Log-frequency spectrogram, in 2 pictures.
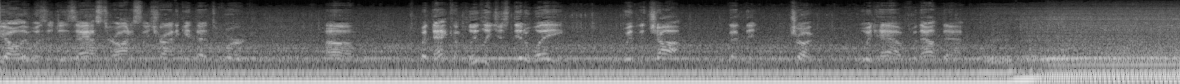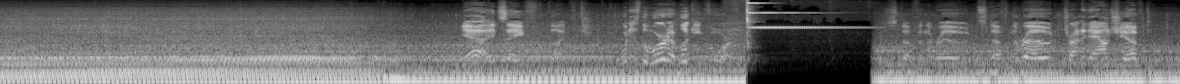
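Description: Chevrolet Silverado with an equal-length Corvette-style Spintech exhaust loop idles with a deep, steady rumble, then revs up and holds a higher drone for several seconds before dropping back, followed by a brief cutout; loud and close.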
